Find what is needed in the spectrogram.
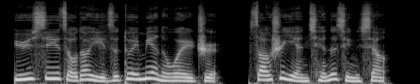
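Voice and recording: With a quiet background, a natural voice reads aloud using lively intonation.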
